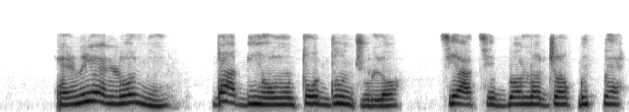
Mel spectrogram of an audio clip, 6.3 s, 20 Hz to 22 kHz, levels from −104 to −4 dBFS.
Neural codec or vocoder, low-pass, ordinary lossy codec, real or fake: codec, 24 kHz, 3 kbps, HILCodec; 7.2 kHz; none; fake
